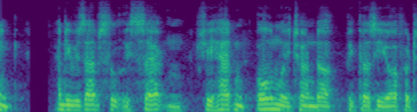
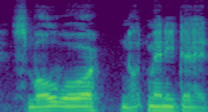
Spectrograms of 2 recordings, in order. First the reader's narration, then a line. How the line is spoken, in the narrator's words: he said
